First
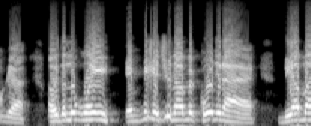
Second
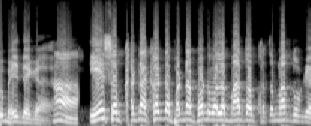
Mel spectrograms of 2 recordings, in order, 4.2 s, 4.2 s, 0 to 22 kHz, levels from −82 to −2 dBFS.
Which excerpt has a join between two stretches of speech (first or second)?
second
